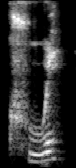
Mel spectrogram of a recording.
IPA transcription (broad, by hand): kwɪ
